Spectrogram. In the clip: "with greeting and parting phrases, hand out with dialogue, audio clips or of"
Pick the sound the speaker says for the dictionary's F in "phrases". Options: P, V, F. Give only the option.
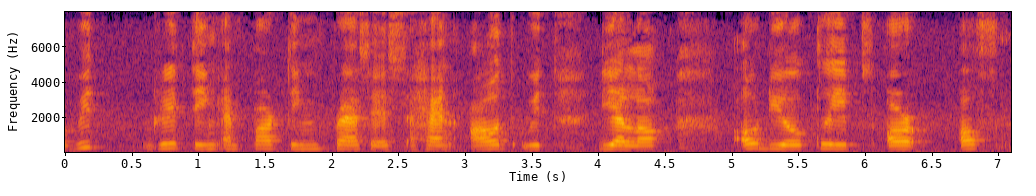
P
